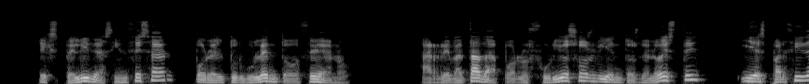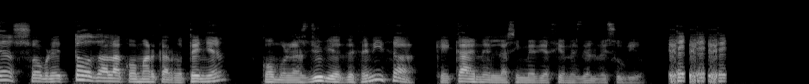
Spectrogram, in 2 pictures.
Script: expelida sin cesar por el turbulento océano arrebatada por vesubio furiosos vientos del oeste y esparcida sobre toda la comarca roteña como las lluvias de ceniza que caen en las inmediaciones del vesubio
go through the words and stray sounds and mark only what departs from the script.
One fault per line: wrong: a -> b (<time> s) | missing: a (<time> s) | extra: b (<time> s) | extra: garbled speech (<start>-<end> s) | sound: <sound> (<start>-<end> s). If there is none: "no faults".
wrong: vesubio -> los (5.2 s)
sound: laugh (14.8-15.4 s)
